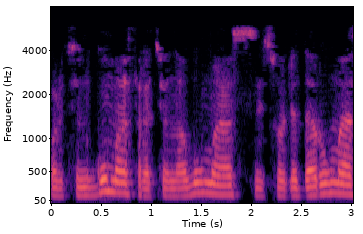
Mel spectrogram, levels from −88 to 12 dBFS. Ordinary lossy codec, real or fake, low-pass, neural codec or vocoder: MP3, 24 kbps; real; 7.2 kHz; none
